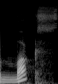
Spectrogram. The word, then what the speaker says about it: Mx: worry identified by gender pronounced like mix or MUX the turtle MUX like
